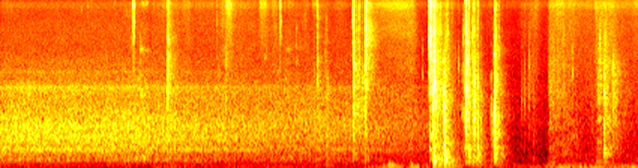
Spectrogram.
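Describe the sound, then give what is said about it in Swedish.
A train rumbles past below a home's balcony as a steady, broad roar, then fades while a few sharp, heavy clunks ring out near the end. No one speaks. “Nu far just tåget förbi här, det hörs alltid.”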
